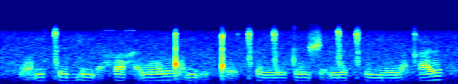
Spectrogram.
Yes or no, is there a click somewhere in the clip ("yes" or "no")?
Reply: yes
